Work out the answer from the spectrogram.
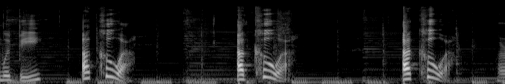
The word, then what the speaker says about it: Akua: were born on Wednesday your name would be Akua Akua Akua all right so Wednesday borne males quake coupe quake coupe quake coupe Wednesday borne girls Akua Akua Akua enjoy your name now the next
